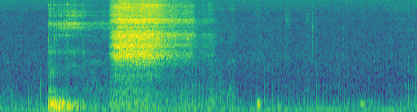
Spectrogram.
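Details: A short nasal snort followed by a hissing breath, with faint purring and breathing in a quiet room, as a dog and cat purr and snore together; snorting.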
